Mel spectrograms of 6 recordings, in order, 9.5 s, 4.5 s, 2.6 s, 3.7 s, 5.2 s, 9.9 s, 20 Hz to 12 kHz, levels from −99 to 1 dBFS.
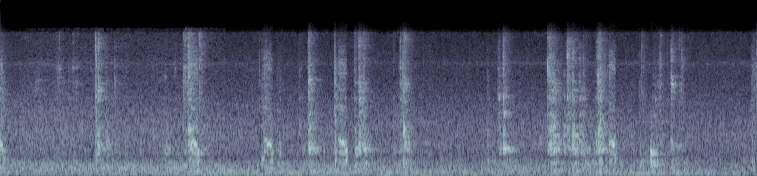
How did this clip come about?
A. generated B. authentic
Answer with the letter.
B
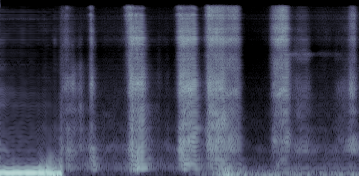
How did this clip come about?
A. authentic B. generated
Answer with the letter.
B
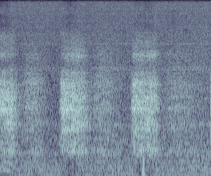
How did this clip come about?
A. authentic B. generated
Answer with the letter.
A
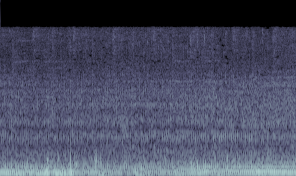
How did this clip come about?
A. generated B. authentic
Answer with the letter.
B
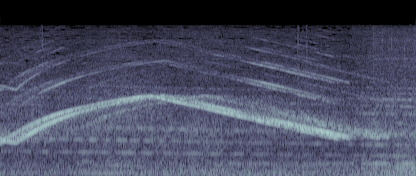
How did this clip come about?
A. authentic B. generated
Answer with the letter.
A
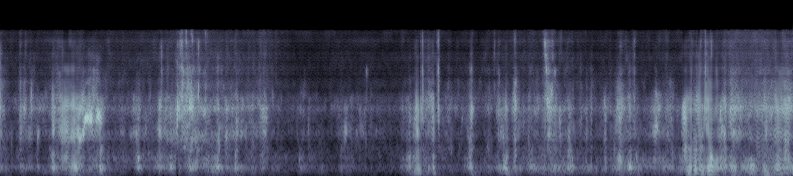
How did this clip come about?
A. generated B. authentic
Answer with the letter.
A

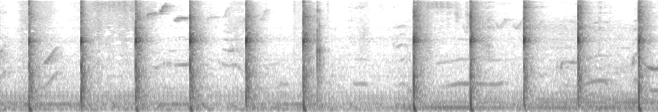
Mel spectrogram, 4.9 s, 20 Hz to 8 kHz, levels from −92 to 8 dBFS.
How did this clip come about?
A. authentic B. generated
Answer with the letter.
A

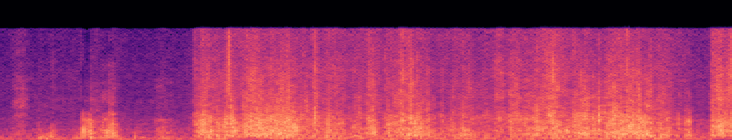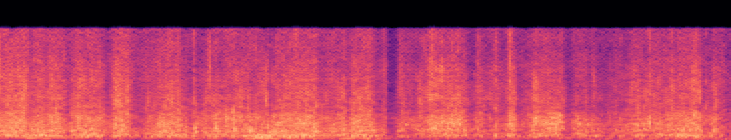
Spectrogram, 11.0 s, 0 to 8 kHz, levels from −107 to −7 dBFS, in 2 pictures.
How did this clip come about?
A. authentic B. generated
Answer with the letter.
B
